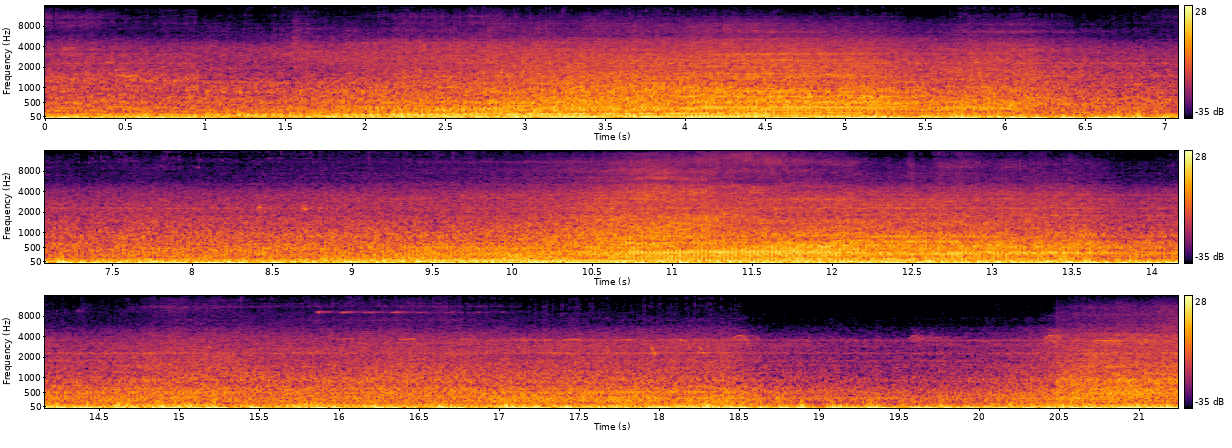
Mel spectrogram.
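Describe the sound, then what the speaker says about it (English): Road traffic flows steadily near the airport in Bali after floods: a continuous, loud wash of engines and tyres with passing vehicles swelling and fading, and an aircraft-like drone mixed in. "So here at the airport, traffic's flowing beautifully."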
